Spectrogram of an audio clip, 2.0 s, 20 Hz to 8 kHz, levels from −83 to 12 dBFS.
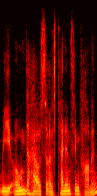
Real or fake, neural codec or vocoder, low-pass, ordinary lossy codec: fake; codec, 24 kHz, 0.9 kbps, WavTokenizer, medium music audio release; 7.2 kHz; Opus, 32 kbps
